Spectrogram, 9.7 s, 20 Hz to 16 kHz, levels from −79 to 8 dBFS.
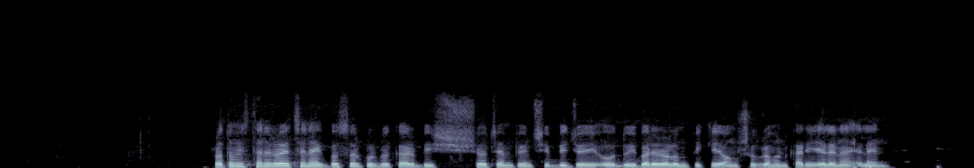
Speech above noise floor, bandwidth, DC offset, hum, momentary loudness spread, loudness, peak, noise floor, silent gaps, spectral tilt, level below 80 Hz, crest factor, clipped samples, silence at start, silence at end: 30 dB; 6.8 kHz; under 0.1%; none; 8 LU; -17 LUFS; -2 dBFS; -46 dBFS; none; -8.5 dB/octave; -58 dBFS; 16 dB; under 0.1%; 2.15 s; 0.85 s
